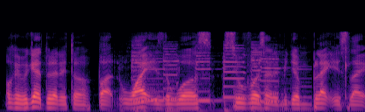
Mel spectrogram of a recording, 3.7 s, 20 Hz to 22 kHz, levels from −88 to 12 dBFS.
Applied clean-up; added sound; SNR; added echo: none; Guitar; 10 dB; none.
